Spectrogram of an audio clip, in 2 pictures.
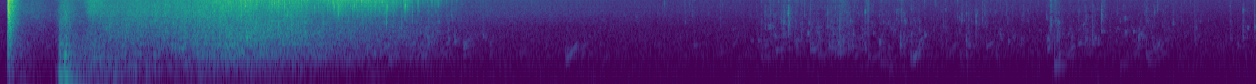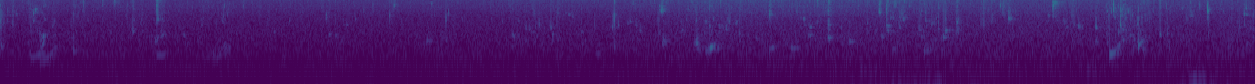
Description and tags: Tossing rocks into a high mountain lake.
splash, percussion, bloop, splashing, water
